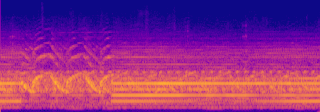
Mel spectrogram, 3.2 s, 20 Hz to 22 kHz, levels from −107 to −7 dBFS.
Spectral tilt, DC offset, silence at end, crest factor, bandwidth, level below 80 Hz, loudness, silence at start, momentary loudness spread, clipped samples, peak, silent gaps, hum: -4 dB/octave; under 0.1%; 0 s; 12 dB; 7.2 kHz; under -90 dBFS; -30 LUFS; 0 s; 5 LU; under 0.1%; -18 dBFS; none; none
